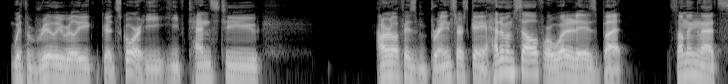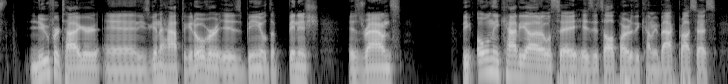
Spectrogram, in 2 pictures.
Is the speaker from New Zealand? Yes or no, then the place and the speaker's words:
no; Canada; as a Canadian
